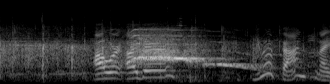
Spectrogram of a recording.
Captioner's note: cheering and applause; loud cheer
